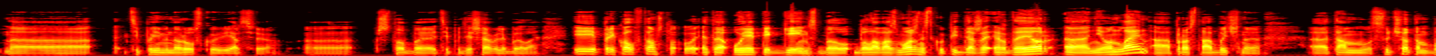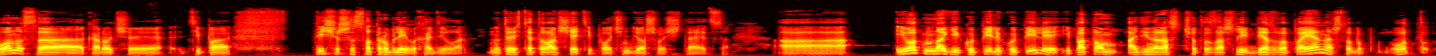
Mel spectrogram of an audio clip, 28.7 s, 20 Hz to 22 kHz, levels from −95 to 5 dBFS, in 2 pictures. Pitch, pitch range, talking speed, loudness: 110 Hz, 95-125 Hz, 125 wpm, -21 LUFS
